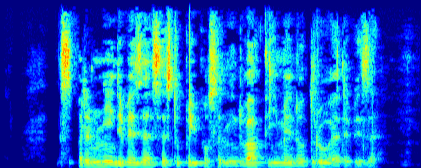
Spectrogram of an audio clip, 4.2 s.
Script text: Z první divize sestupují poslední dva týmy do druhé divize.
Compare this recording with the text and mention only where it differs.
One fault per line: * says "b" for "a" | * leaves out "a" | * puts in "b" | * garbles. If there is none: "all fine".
all fine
